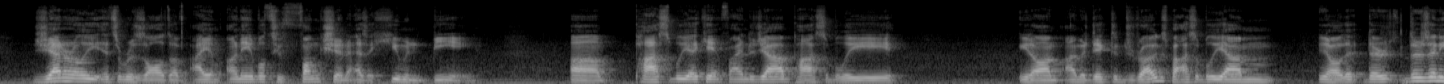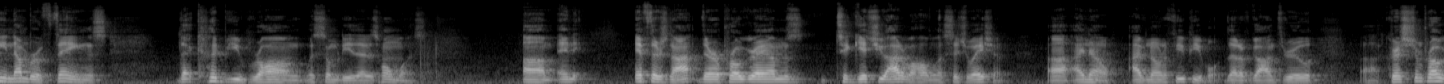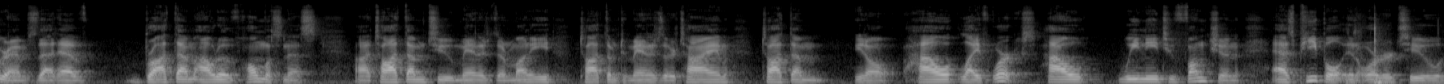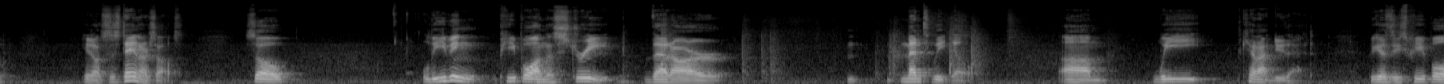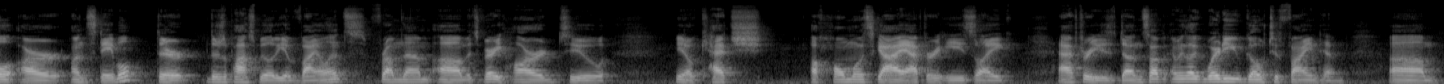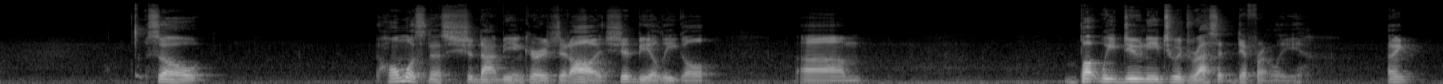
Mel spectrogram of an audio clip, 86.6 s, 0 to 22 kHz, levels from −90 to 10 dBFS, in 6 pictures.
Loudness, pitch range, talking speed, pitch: -30 LUFS, 105-125 Hz, 140 wpm, 115 Hz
